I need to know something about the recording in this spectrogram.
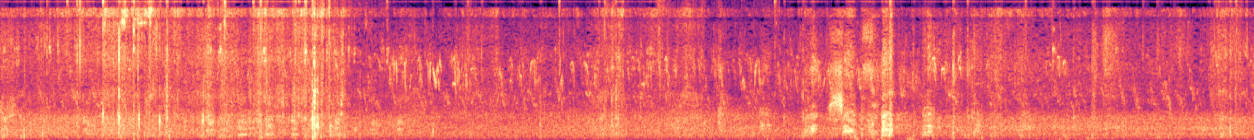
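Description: Footsteps crunch and rustle through dry brush outdoors.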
